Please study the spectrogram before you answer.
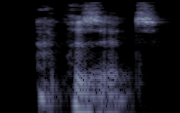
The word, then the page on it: apposite: British English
